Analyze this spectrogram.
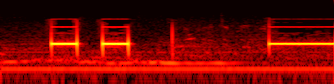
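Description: Telephone line tones mark a caller connecting to a call-in religious advice line: two short matching beeps, then a brief click, then a long, steady tone that runs to the end.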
